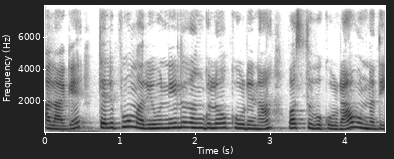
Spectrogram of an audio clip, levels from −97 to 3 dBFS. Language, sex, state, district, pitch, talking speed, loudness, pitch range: Telugu, female, Andhra Pradesh, Anantapur, 270 Hz, 120 wpm, -16 LUFS, 240-290 Hz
